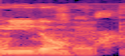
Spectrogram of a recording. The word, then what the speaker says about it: Edel: I don't know if you ever seen, if you know Edil. – Yeah. – I don't know if I've said that right. So that's how you say it. – Yeah. I think it's Edil. Yeah. E-D-E-L. – Edil.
